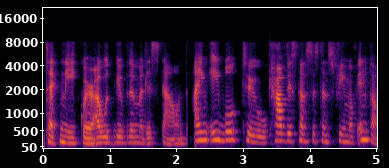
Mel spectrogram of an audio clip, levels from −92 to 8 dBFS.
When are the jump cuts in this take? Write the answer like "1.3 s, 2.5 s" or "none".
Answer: 1.0 s, 2.1 s, 3.4 s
